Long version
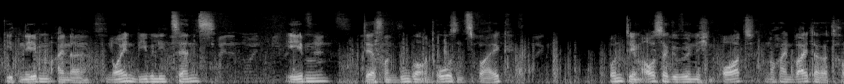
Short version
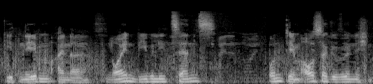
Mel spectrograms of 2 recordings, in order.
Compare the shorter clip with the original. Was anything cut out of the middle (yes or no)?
yes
